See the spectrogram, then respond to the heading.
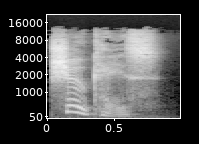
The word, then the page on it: showcase: British English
